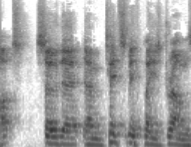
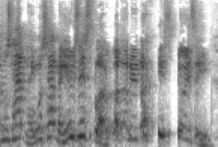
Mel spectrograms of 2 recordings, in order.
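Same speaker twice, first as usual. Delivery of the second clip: flustered; 10 semitones higher, 3 dB louder, much faster than usual. Retold or imitated. Panicked stage manager runs on.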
